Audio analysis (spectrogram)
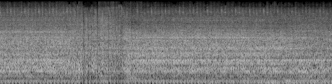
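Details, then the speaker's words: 2012 Nissan Juke turbo with a rebuilt CVT, which developed an axle-type noise after 500–600 miles; heard from underneath at a smooth, steady idle with a constant hiss and no knocks or whine; quiet and no leaks; normal idle. "other than that the vehicle runs really good I mean it's quiet you can hear it I don't have any leaks or anything"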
